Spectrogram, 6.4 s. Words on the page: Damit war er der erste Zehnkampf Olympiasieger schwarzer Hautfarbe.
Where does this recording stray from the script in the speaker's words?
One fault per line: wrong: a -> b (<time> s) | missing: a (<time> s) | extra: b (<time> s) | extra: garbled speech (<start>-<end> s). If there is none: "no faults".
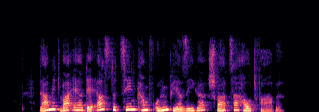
no faults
